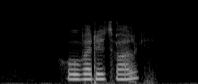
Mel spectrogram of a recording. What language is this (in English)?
Norwegian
